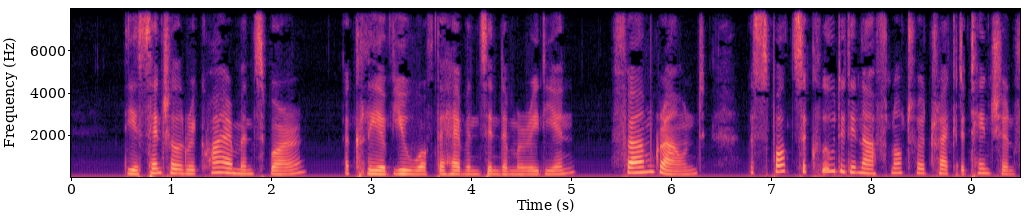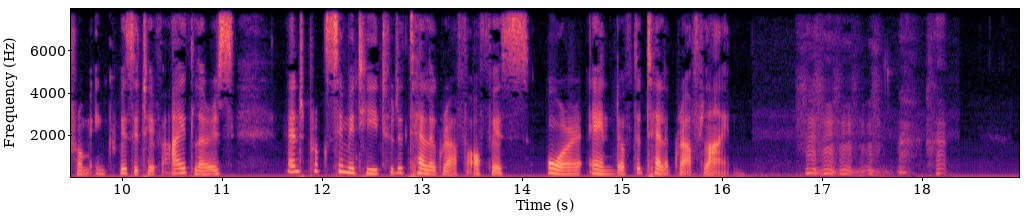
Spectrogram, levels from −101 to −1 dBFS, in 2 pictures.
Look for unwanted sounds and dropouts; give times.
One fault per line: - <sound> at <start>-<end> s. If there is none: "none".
- laugh at 16.7-18.3 s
